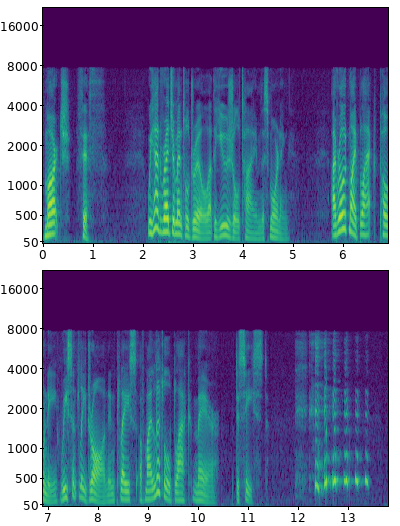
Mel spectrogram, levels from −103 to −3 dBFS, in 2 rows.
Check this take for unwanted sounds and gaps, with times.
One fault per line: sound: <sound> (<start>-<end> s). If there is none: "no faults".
sound: laugh (11.9-13.5 s)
